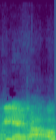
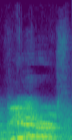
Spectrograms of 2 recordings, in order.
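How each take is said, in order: First: The word ends without an R sound. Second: The word ends with an R sound. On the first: "if you want to speak British English ... There will be no R sound" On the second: "here I'm talking about the American accent"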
